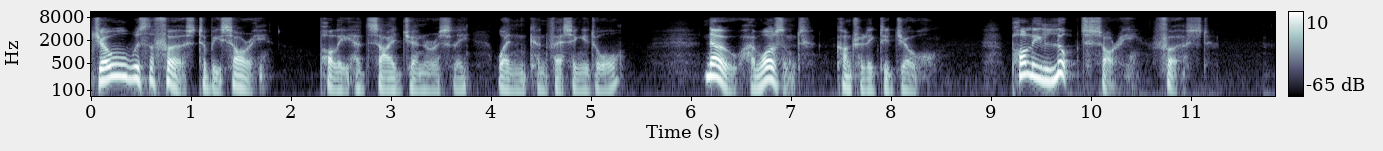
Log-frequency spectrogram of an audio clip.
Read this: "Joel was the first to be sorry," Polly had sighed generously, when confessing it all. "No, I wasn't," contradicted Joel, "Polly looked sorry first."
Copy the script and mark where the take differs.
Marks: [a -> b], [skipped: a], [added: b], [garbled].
"Joel was the first to be sorry," Polly had sighed generously, when confessing it all. "No, I wasn't," contradicted Joel, "Polly looked sorry first."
